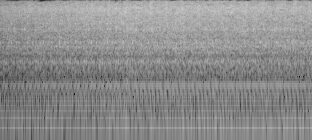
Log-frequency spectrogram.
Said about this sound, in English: He reached the bus stop. The school bus was approaching.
